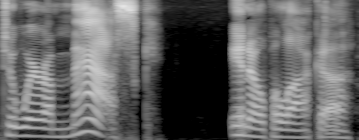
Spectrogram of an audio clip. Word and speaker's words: Opa-locka: It is Opa-locka.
